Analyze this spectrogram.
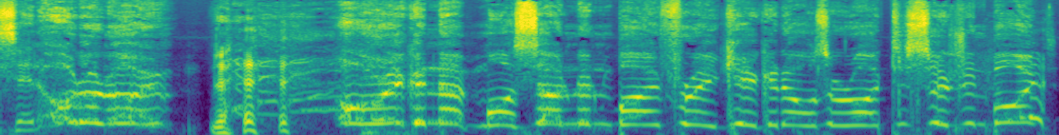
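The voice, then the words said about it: Imitates another person's voice. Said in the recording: “the Terry Wallace impersonation ... pretty good”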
